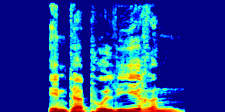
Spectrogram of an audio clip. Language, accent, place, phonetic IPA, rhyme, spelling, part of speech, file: German, Germany, Berlin, [ɪntɐpoˈliːʁən], -iːʁən, interpolieren, verb, De-interpolieren.ogg
- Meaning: to interpolate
